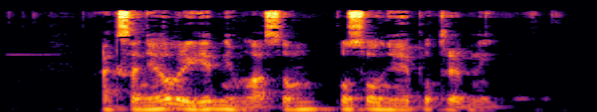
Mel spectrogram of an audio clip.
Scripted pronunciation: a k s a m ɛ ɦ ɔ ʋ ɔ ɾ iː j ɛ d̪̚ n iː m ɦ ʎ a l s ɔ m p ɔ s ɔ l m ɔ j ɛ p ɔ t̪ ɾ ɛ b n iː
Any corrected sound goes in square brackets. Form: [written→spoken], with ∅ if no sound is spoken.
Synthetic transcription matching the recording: a k s a [m→ɲ] ɛ ɦ ɔ ʋ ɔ ɾ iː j ɛ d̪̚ n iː m ɦ [ʎ→l] a [l→∅] s ɔ m p ɔ s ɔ l [m→ɲ] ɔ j ɛ p ɔ t̪ ɾ ɛ b n iː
